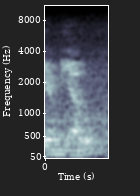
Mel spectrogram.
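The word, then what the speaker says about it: ירמיהו: Je l'appelle jamais Jérémie, mais Yirmiyahu, bien entendu. Et comme l'ensemble des prénoms en hébreu, ils doivent être prononcés en hébreu. C'est comme Juan pour Juan, ça ferait malvenu. Donc c'est Juan, c'est Yirmiyahu, en dehors du fait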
